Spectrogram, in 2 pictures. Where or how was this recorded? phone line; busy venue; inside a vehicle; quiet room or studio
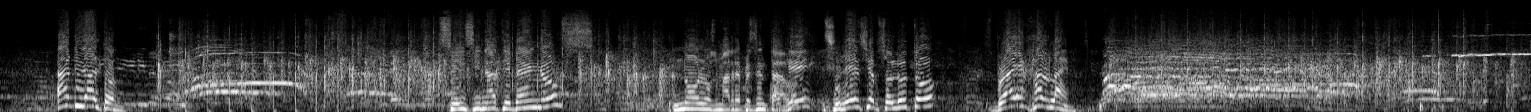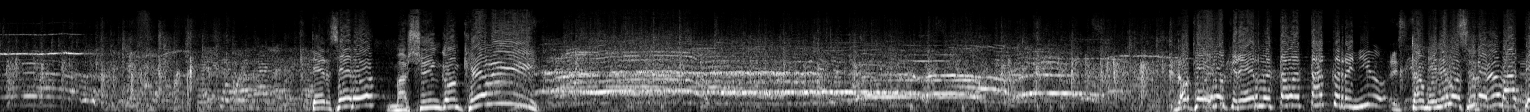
busy venue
